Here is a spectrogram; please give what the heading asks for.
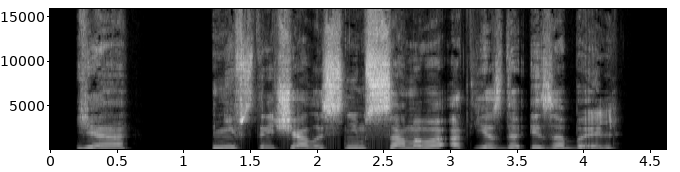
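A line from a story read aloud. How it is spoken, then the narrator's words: Tired, sad tone. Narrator (Russian): устало ответила Фанни печальным тоном, который уже вошел у нее в привычку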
